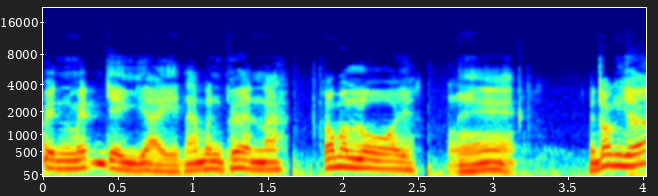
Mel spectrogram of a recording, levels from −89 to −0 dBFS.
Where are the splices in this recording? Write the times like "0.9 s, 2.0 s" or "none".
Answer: 1.7 s, 2.6 s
